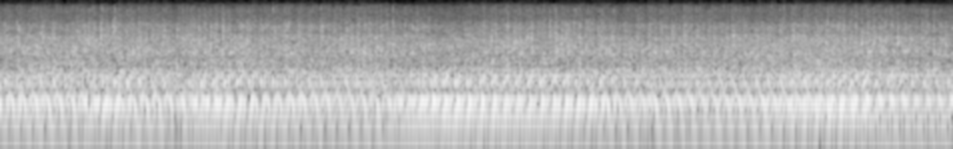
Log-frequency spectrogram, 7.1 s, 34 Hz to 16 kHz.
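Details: Cadillac 390 V8 after sitting 8 years, still cold, not yet tinkered with: smooth, even idle, steady beat, no knocks or misses, sitting a touch high. Water pump leaking. Normal cold idle, slightly high.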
